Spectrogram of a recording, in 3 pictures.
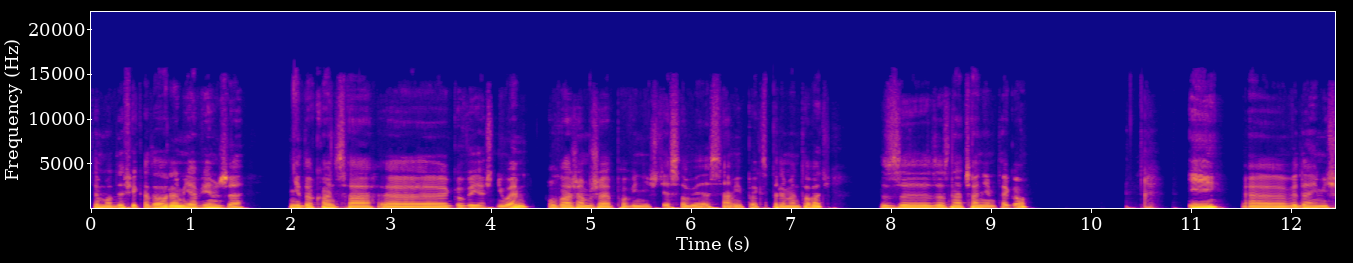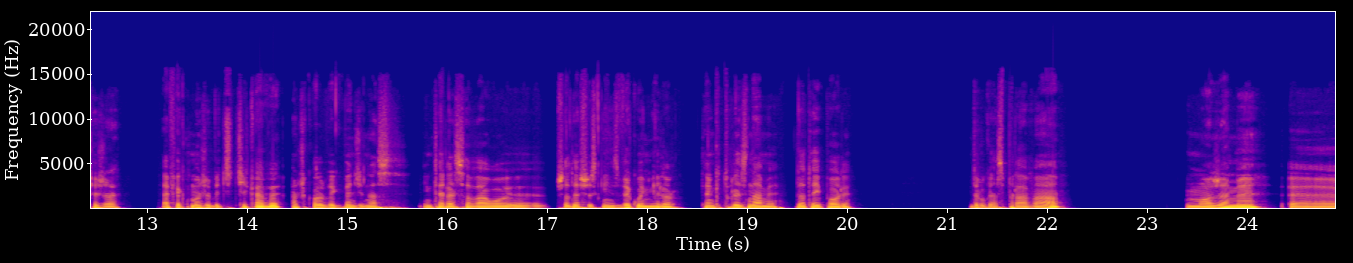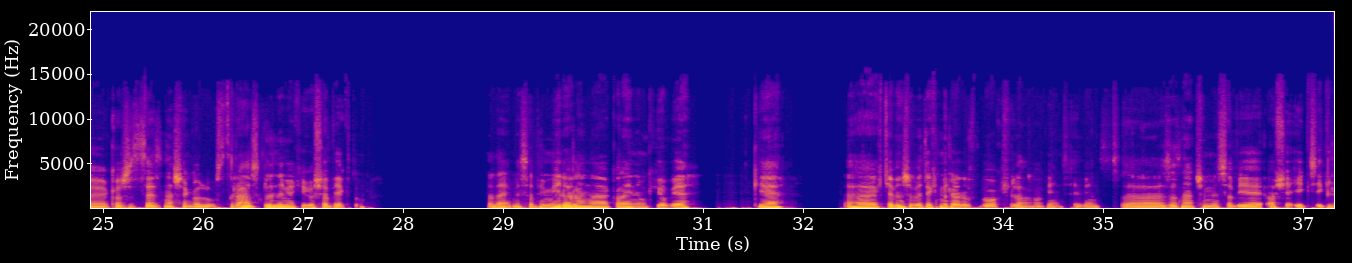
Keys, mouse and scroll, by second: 2.4-2.7 scroll down 1, 5.0-5.8 scroll up 1, 9.4 click, 9.7 drag, 11.2-26.7 middle drag, 13.7 scroll down 1, 21.4 shift+a, 24.9 g, 26.7-27.1 scroll down 1, 27.1 Tab, 28.1 click, 30.6 g, 32.1 click, 34.5-37.3 middle drag, 35.6-36.0 scroll down 1.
